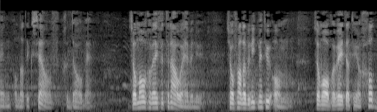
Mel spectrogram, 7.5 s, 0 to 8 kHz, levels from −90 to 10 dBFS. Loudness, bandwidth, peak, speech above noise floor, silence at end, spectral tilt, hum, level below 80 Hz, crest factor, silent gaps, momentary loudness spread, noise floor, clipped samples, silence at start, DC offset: -19 LUFS; 6 kHz; 0 dBFS; 29 dB; 0 s; -6.5 dB/octave; none; -64 dBFS; 20 dB; none; 18 LU; -48 dBFS; under 0.1%; 0 s; under 0.1%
